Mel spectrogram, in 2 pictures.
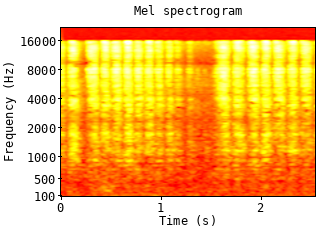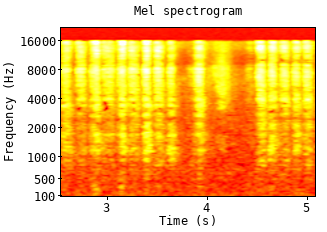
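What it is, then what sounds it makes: Colored pencil shading on a paper page. A hand holding a red colored pencil rubs and scratches back and forth across the thin paper page of an open coloring book lying flat on a table, shading a crab drawing. The quiet, rhythmic strokes make a bright, dry, papery scratching. Brief pauses break up the steady rasping rhythm.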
